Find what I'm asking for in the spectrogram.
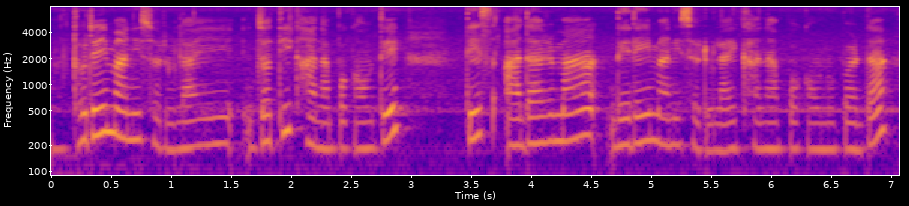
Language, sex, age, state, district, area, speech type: Nepali, female, 18-30, West Bengal, Darjeeling, rural, spontaneous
